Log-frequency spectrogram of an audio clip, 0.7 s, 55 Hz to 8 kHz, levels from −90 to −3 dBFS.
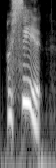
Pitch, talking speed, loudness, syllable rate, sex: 280 Hz, 245 wpm, -13 LUFS, 7.9 syllables/s, female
